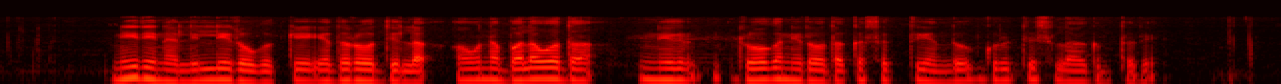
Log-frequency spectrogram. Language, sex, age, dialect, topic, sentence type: Kannada, male, 18-24, Mysore Kannada, agriculture, statement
